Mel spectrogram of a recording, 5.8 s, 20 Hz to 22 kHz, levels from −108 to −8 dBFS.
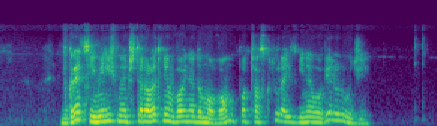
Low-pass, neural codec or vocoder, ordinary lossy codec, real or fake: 9.9 kHz; none; Opus, 32 kbps; real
